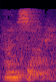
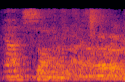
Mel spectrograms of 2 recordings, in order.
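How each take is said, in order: First: It is said at normal, softer volume. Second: It is said louder.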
